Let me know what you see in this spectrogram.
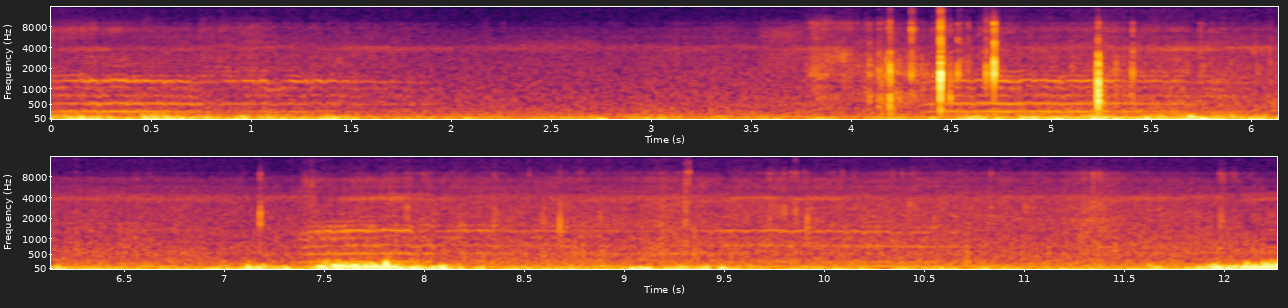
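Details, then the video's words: Bee collecting nectar and pollen: a steady droning buzz that comes and goes in several bursts, with low rumbling noise and a few clicks in between. "The sound of a bee collecting nectar and pollen"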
